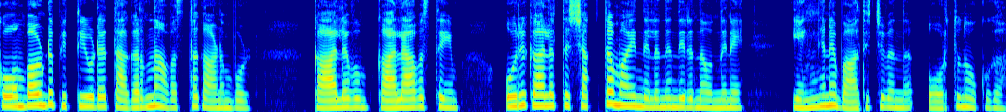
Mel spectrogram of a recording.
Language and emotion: Malayalam, sad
